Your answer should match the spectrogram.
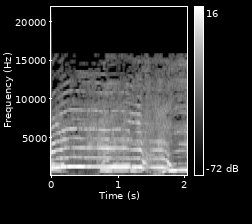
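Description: Several women whooping and screaming together in celebration: long, high-pitched held cries that overlap, each rising and falling in pitch.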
